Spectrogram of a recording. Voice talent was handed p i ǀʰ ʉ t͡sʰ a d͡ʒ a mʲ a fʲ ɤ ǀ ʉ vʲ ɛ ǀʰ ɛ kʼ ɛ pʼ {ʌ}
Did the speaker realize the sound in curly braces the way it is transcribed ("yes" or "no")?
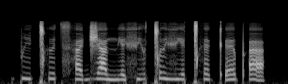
no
